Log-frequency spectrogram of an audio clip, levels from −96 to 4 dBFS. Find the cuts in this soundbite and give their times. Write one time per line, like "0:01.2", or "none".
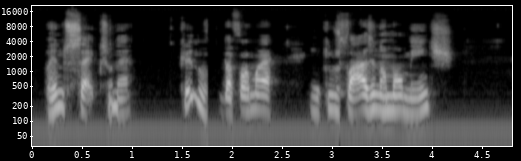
0:01.8
0:03.1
